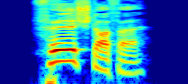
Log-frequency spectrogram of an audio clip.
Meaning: nominative/accusative/genitive plural of Füllstoff
- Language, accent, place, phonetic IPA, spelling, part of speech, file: German, Germany, Berlin, [ˈfʏlˌʃtɔfə], Füllstoffe, noun, De-Füllstoffe.ogg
